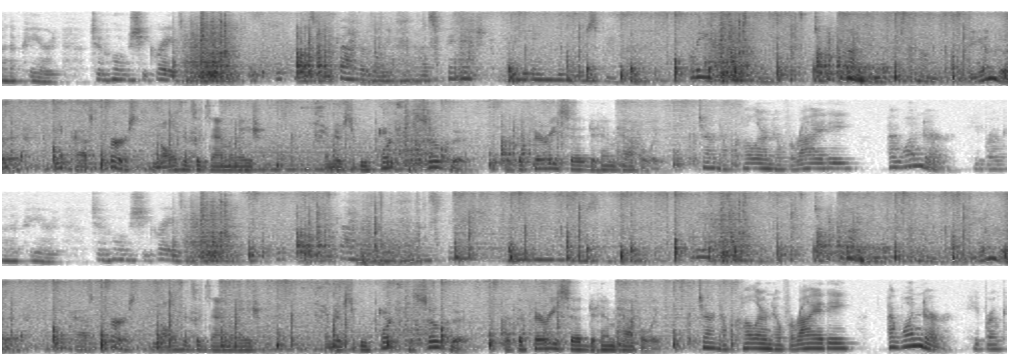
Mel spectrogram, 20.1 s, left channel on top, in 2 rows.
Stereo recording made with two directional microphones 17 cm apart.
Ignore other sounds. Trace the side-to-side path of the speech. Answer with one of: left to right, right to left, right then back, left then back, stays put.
left to right.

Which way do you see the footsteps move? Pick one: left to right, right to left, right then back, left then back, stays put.
left then back.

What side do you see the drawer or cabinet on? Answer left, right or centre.
left.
